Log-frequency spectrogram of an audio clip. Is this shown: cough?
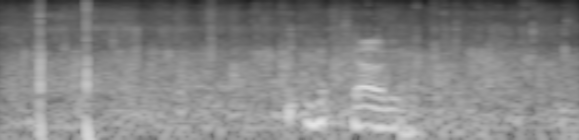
no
